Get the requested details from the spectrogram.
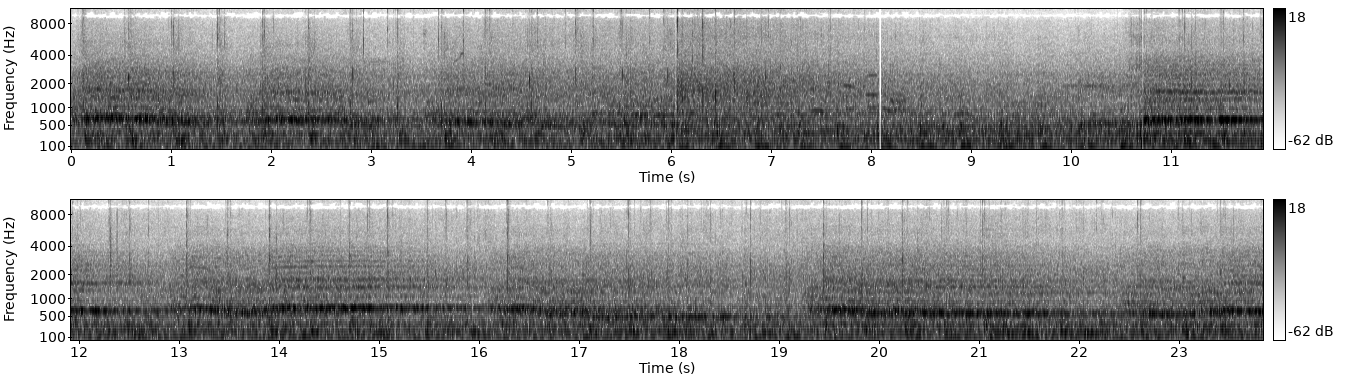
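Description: A large stadium crowd chants and sings in unison.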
